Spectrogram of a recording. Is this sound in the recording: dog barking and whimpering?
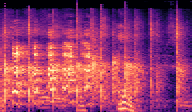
no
